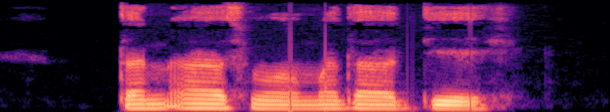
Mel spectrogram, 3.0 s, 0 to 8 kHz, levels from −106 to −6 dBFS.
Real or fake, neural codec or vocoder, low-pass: real; none; 7.2 kHz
